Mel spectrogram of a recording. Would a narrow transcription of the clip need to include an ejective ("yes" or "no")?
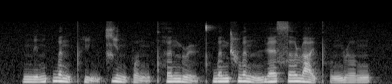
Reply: no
